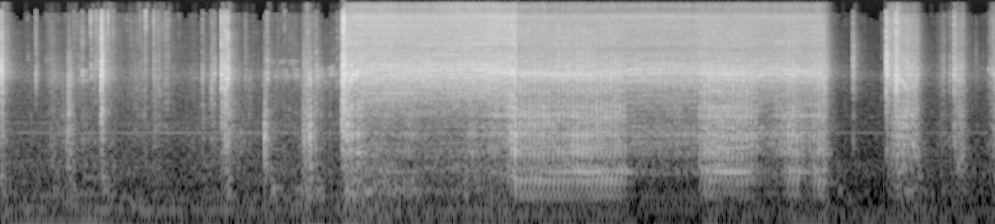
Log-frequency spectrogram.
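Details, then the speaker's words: Burnt, melted brushes in a Dewalt hammer drill: it hammers roughly for about five seconds, speed sagging and uneven under load, crackling and smoking with no power before the battery is pulled. "why was it smoking brushes are melted together huh brushes are melted together"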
